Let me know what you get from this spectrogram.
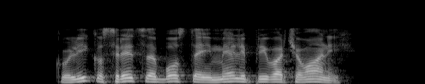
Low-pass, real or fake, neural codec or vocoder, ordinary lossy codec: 5.4 kHz; real; none; AAC, 48 kbps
